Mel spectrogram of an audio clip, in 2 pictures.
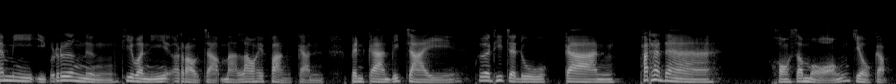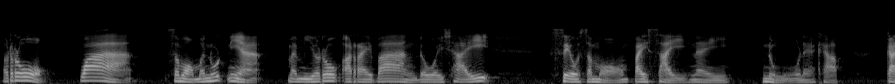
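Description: Listening closely to the speech, nothing stood out as a technical problem at any point.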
